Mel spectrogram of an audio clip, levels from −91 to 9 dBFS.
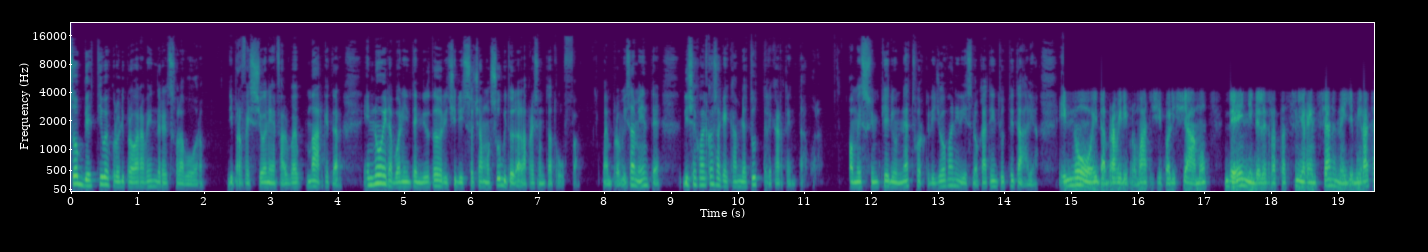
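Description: A speech recording whose treble suddenly thins out at 14.88 s and stays dull to the end at 19.55 s, with nothing above 4.5 kHz, and no gap. That is an adaptive stream switching to a lower bitrate, consistent with Opus dropping from about 64 to 12 kbit/s.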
